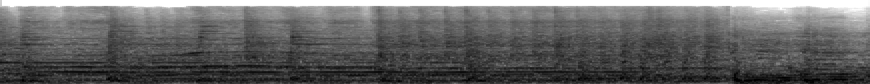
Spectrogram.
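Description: Live band music: a drum kit with cymbal strokes played over long, steady droning tones. Just before the end the music changes abruptly to a different band's rock music.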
